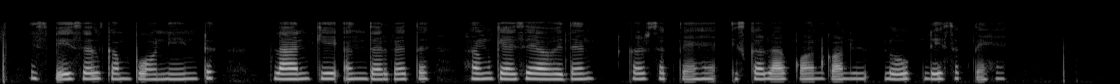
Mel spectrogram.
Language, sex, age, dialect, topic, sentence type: Hindi, female, 18-24, Garhwali, banking, question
